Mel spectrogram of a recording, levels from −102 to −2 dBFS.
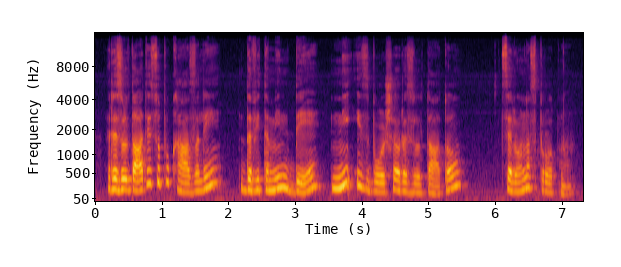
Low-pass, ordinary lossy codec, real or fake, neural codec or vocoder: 14.4 kHz; none; real; none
